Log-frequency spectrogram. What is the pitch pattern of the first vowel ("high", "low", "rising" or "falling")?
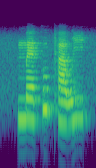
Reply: low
